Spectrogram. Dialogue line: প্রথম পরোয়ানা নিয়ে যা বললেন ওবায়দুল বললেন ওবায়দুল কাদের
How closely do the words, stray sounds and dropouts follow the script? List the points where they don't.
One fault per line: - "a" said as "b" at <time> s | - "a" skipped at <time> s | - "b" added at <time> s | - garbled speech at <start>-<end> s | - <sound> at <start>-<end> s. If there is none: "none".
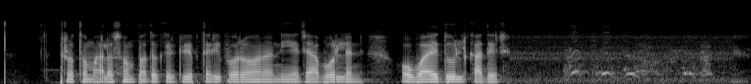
- "আলো সম্পাদকের গ্রেফতারি" added at 0.9 s
- "বললেন ওবায়দুল" skipped at 4.6 s
- bark at 5.6-7.2 s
